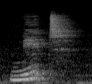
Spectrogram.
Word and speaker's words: knit: and spell them so we're going to go knit we're not going to pronounce that cut sound and then we go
